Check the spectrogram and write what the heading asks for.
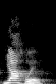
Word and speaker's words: Yahweh: So the name of God is four letters in Hebrew, and it's pronounced Yahweh.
